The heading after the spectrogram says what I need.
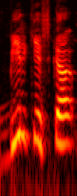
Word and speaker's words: бірківська: від назвою цього селища тому бірківська барвиста тобто наголос на першу і давайте Тепер правильно називати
